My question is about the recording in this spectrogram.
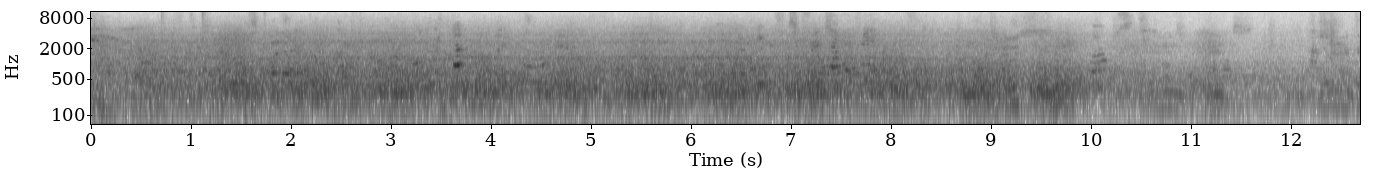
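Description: A train passing close by on the adjacent track, heard from inside a stopped RER commuter train: a steady rush of wheel and motor noise that comes up suddenly at the start and fades about ten seconds in.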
